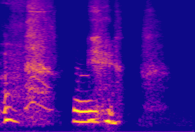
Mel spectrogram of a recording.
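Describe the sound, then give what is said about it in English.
A voice lets out three sharp, breathy gasps in quick succession while reading a book, each a short voiced intake, the last one softer and fainter than the first two. “She gasps when she reads books.”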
